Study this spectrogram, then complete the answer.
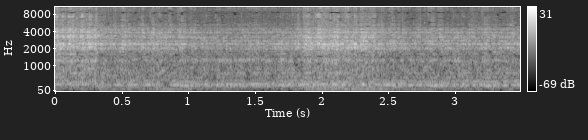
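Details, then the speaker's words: A new-build apartment's cold-water meter, downstream of a developer-sealed coarse filter, while the boiler fills: a constant buzzing whir with a low drone and a thin, high whine as water flows. The meter is noisy; the hot-water meter is not yet checked. "да вот такой шум создает этот счетчик когда вода через него проходит просто жесть"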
